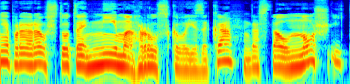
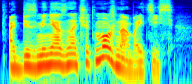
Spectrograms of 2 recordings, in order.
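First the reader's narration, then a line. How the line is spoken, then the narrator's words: Angry question. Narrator (Russian): зло спросил Проня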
